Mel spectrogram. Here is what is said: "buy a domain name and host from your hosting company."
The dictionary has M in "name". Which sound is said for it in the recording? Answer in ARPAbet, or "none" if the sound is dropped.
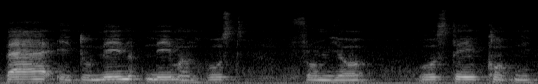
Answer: M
